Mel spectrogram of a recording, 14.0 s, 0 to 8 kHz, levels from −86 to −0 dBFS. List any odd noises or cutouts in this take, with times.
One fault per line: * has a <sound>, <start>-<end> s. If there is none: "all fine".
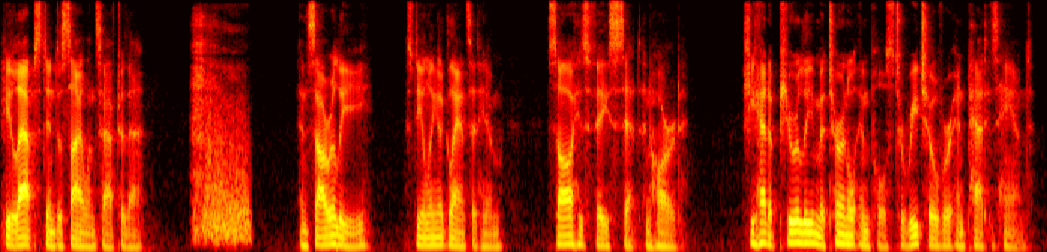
* has a sigh, 2.5-3.4 s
